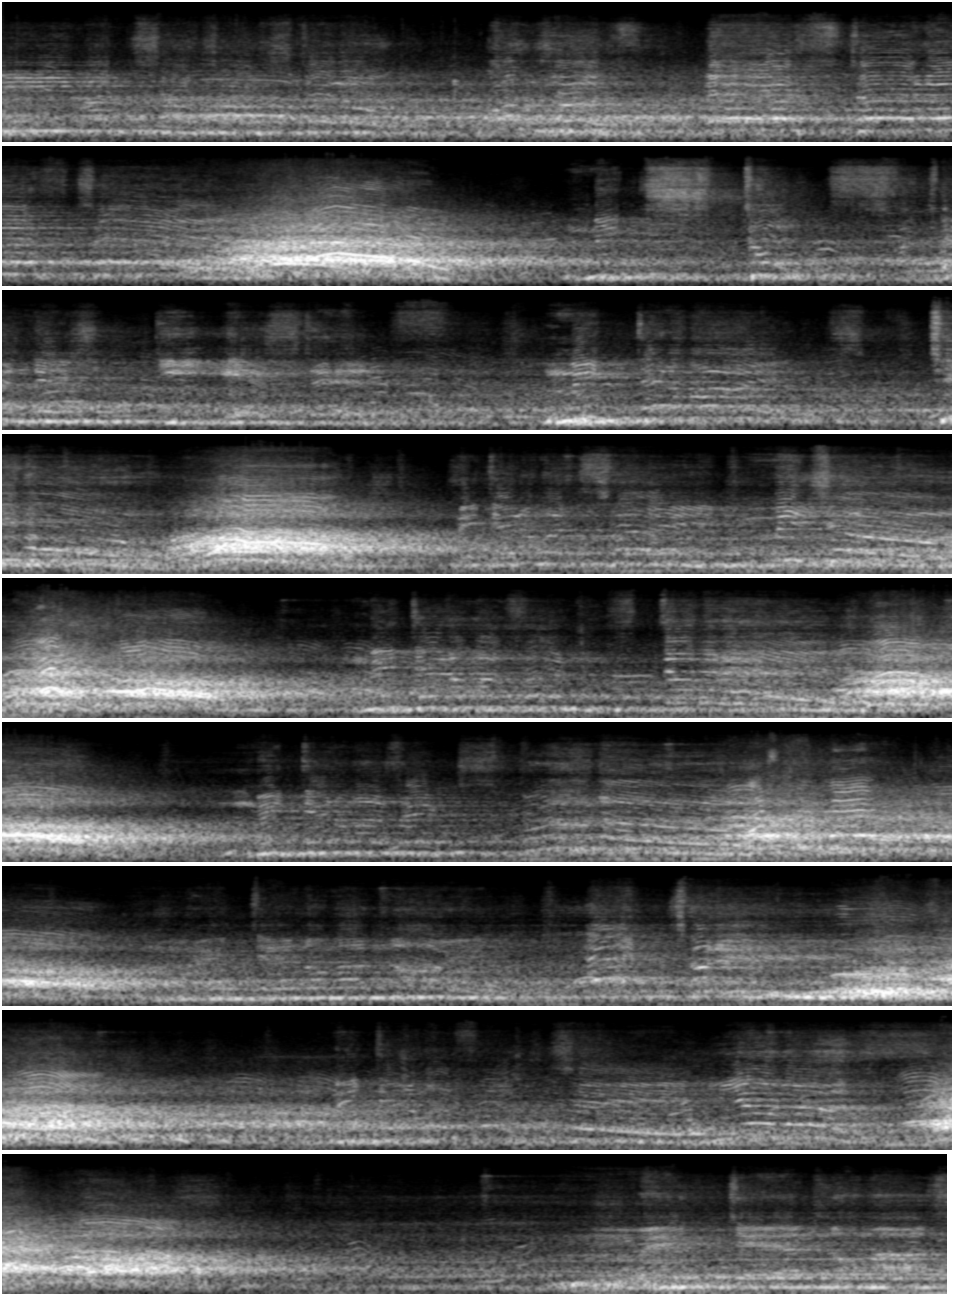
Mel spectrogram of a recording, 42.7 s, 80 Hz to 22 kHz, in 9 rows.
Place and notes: Football match of FC Köln vs. FC Kaiserslautern in the Rhein-Energie-Stadium, shortly before the start. After the team line up by the stadium speaker the fans (ca. 45.000 people) sang out the hymn of the footballclub of Cologne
